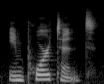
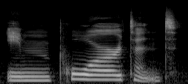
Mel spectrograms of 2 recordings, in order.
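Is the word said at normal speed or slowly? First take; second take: normal; slowly. First: The word is said at normal speed. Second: The word is said slowly.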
